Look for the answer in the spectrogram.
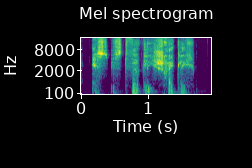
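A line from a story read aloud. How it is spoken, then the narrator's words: Murmuring to herself. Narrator (German): murmelte vor sich hin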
